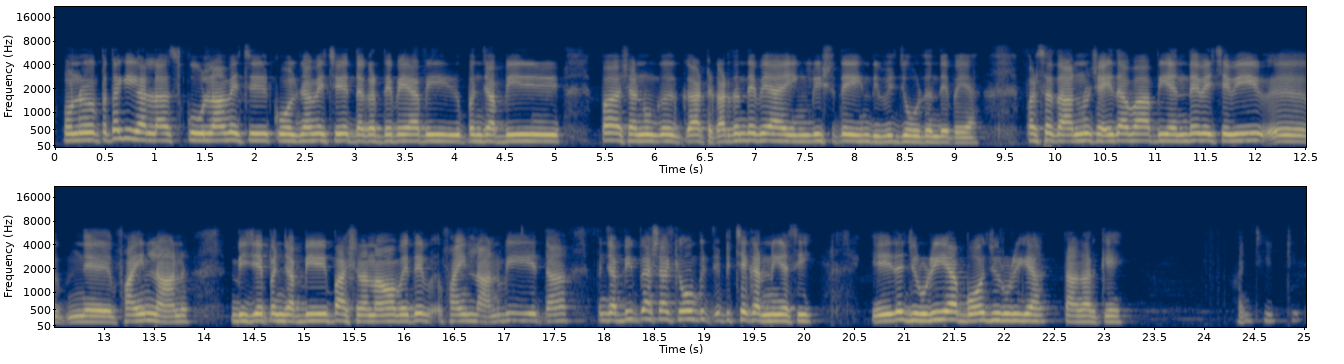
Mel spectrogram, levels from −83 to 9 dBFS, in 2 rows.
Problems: background sounds at intervals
